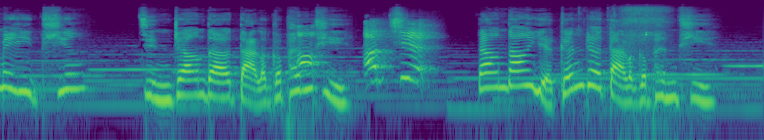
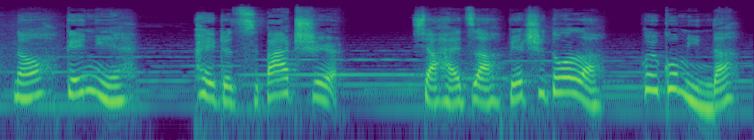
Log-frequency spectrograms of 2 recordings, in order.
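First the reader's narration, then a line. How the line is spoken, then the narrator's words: Smiling. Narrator (Chinese): 妈妈笑了 说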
